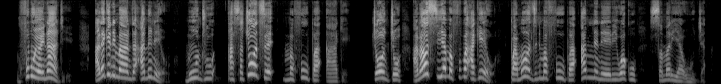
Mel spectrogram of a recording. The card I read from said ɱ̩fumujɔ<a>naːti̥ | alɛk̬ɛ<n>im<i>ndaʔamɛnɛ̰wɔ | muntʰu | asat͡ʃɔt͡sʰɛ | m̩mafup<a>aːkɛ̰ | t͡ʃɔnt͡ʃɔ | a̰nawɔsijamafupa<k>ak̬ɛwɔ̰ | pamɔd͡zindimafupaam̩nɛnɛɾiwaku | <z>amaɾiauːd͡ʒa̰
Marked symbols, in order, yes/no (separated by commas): no, yes, no, yes, no, no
